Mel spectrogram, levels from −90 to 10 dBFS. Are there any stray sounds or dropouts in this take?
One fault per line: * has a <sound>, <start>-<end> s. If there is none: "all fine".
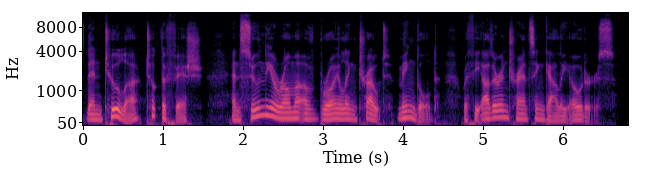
all fine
